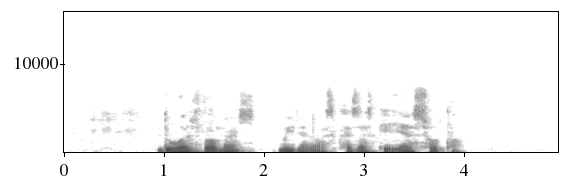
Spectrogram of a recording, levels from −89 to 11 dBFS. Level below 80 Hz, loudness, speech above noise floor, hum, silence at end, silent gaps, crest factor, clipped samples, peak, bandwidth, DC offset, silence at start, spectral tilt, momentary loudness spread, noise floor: -56 dBFS; -29 LUFS; 57 dB; none; 1 s; none; 20 dB; under 0.1%; -10 dBFS; 7.2 kHz; under 0.1%; 0.95 s; -9 dB/octave; 15 LU; -84 dBFS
